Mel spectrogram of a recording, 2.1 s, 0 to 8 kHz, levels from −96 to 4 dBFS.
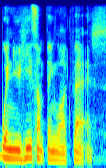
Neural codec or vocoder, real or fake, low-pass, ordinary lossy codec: none; real; 7.2 kHz; AAC, 32 kbps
